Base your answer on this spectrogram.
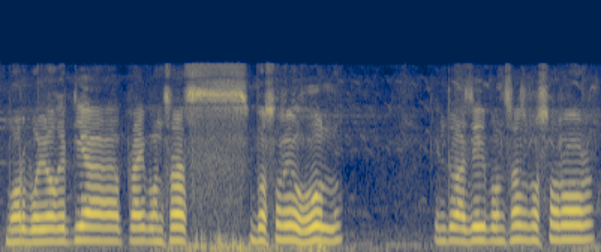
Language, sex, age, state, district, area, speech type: Assamese, male, 45-60, Assam, Barpeta, rural, spontaneous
